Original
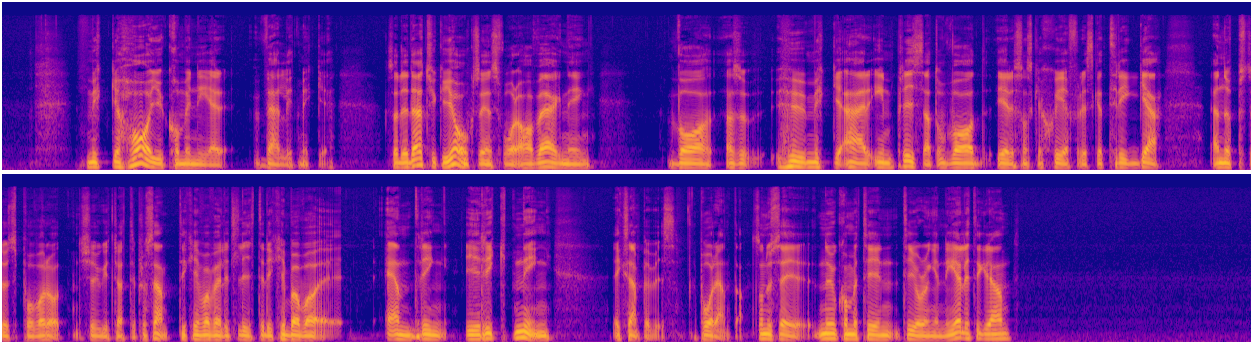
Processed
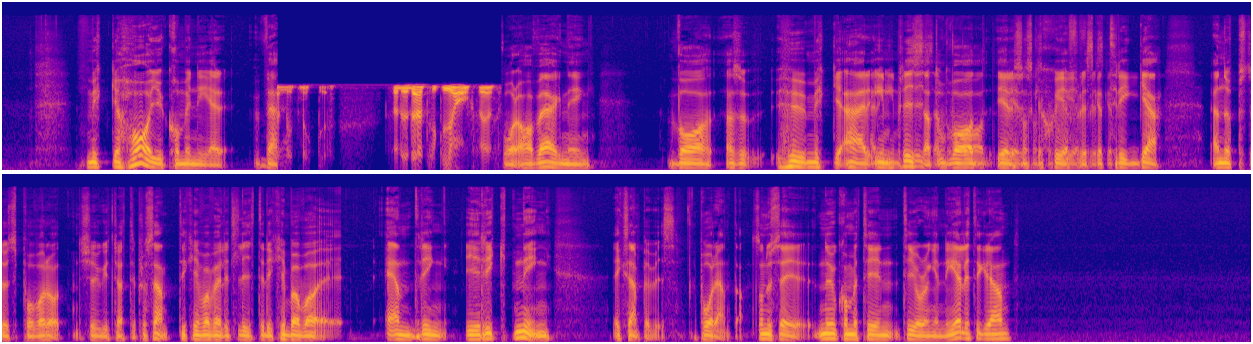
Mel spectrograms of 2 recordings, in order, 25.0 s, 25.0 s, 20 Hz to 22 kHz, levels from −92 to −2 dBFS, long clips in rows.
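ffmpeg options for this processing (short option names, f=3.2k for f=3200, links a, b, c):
-filter_complex "[0:a]asettb=1/sr,asplit=3[a][b][c];[a]atrim=end=2.754[d];[b]atrim=start=2.75:end=5,asetpts=PTS-STARTPTS,afade=t=in:d=0.004:c=qsin,afade=t=out:st=2.246:d=0.004:c=qsin,lowpass=f=2.5k:t=q:w=0.5098,lowpass=f=2.5k:t=q:w=0.6013,lowpass=f=2.5k:t=q:w=0.9,lowpass=f=2.5k:t=q:w=2.563,afreqshift=-2900[e];[c]atrim=start=4.996[f];[d][e]acrossfade=d=0.004:c1=hsin:c2=qsin[g];[g][f]acrossfade=d=0.004:c1=qsin:c2=hsin,asplit=3[h][i][j];[h]afade=t=out:st=8.68:d=0.02[k];[i]aecho=1:1:101:0.335,afade=t=in:st=8.68:d=0.02,afade=t=out:st=11.1:d=0.02[l];[j]afade=t=in:st=11.1:d=0.02[m];[k][l][m]amix=inputs=3:normalize=0"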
